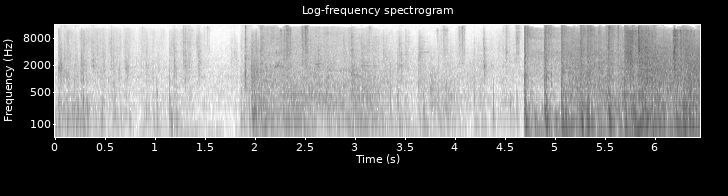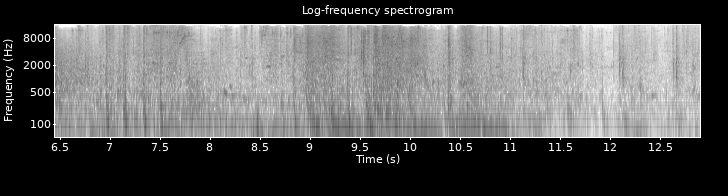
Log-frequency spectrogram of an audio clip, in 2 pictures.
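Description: Gunfire in the Fortnite video game during a ranked duos match, a sustained stretch of dense, loud bursts and rapid shots that grows heavier after a short pause, with no talk over it.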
